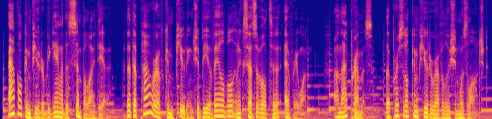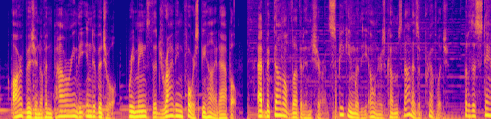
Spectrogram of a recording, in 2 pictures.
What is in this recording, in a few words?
corporate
